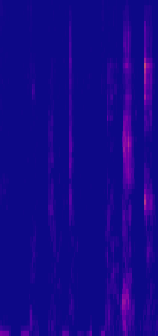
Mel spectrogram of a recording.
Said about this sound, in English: I just have to have a sip of water here.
